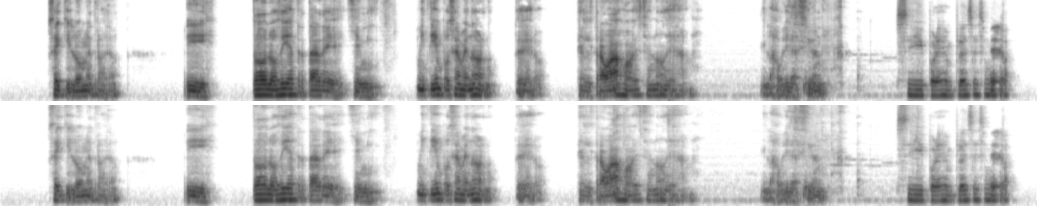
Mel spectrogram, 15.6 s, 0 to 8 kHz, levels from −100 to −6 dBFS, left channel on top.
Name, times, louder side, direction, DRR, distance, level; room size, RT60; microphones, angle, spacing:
voice 1, 0.7-1.8 2.8-3.2 3.8-5.7 6.3-7.4 7.7-8.1 8.7-10.4 11.4-12.6 14.9-15.1, left 5 dB, 75° left, 0.5 m, -32 dB
sound 1, 8.7-13.8, left 1 dB, 45° right, 3.9 m, -52 dB
voice 2, 13.5-15.1, left 3 dB, 35° left, 0.6 m, -36 dB
8.6 x 4.4 x 4.2 m
head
